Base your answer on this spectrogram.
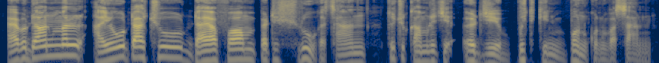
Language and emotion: Kashmiri, neutral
